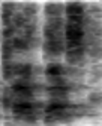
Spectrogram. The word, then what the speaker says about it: karpas: someone said you know it's it's like car and pass it's like karpas he's trying to help us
